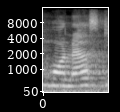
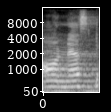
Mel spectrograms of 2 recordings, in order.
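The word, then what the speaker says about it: honest: आगे देखो, जैसे हम कहते हैं एन ऑनेस्ट, इसको भी हम होनेस्ट नहीं बोलेंगे, एच की आवाज़ नहीं आएगा, एच इसमें भी साइलेंट है, ऑनेस्ट बोलेंगे।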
